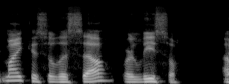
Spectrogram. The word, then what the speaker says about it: Liesel: Hi, It's like Lisa, but with an L at the end. So Yeah. like Liesel. Okay, Liesel. Rhymes with diesel.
